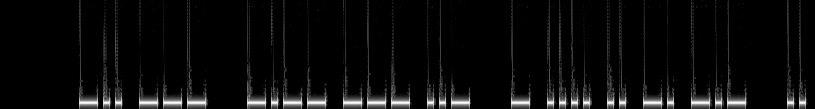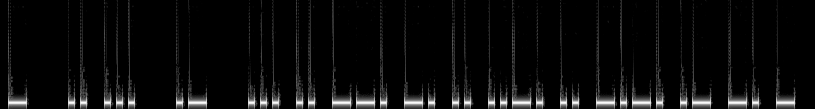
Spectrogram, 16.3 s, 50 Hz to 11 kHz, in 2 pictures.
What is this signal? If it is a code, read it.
Morse code, heard as a keyed tone, about 20 wpm, 700 Hz. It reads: DO YOU THINK IT IS A SIGNIFICANT
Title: Sentences from Top 1000 Words - Review Part 6 - 20wpm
